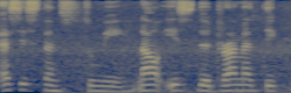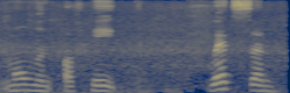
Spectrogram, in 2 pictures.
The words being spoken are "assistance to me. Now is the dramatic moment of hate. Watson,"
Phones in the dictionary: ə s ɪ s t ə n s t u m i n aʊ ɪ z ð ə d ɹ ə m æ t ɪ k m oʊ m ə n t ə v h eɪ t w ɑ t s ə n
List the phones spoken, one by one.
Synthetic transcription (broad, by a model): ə s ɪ s t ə n s t u m i n aʊ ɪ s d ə d ɹ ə m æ t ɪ k m oʊ m ə n t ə f h eɪ t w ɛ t s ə n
